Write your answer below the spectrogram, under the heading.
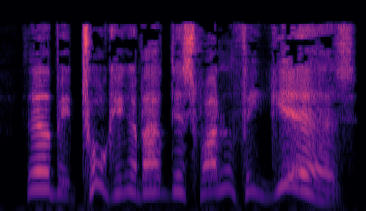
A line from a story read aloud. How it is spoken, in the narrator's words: he said hoarsely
